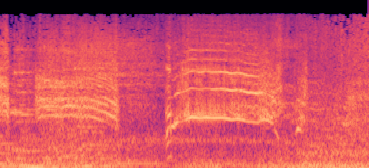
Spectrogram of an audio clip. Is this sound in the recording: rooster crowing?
no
